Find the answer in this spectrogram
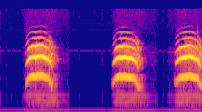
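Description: A Scottish Fold kitten gives three high, arched meows, calling for its mother.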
